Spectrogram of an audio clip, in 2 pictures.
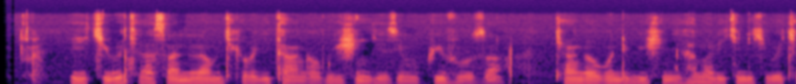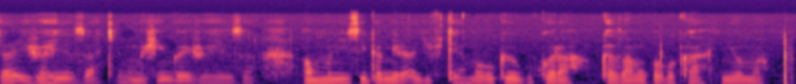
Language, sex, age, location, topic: Kinyarwanda, female, 18-24, Kigali, finance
